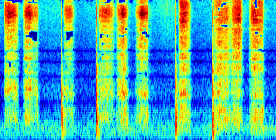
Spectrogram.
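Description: A thick pink sidewalk chalk stick held in the hand scrapes across a flat black chalkboard, drawing overlapping squares in rough strokes. Each stroke is a burst of bright, hissy scratching, and a few begin with a sharp tap as the chalk meets the board, with short quiet gaps between.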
